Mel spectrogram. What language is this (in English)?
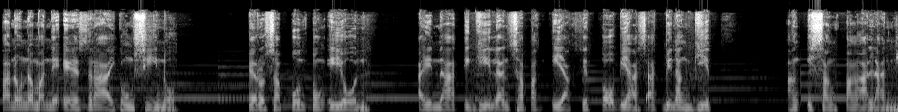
Filipino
